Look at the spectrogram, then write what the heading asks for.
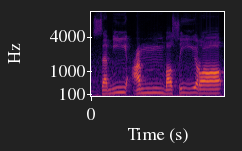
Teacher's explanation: تنوین کے بعد با آیا، اس کی آواز کو میم سے بدل کر کے پڑھیں گے، تو عین دو زبر عن نہیں بولیں گے بلکہ عین میم زبر ام، سمیعًا بصیرا۔ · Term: قلب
